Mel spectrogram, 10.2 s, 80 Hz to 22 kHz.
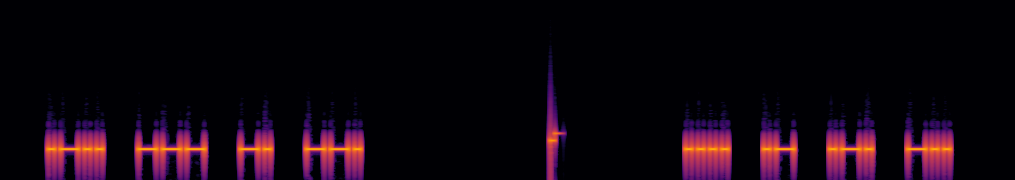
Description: Morse code, heard as a keyed tone, about 20 wpm, spaced as for 14 wpm, 690 Hz. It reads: LONG HARD
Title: 2x Character Spacing - Top 300 Words - 20wpm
